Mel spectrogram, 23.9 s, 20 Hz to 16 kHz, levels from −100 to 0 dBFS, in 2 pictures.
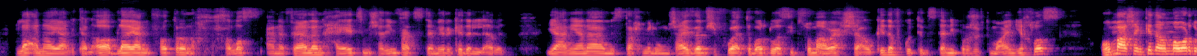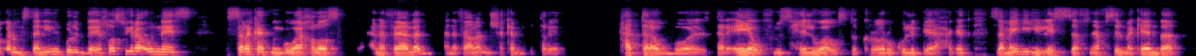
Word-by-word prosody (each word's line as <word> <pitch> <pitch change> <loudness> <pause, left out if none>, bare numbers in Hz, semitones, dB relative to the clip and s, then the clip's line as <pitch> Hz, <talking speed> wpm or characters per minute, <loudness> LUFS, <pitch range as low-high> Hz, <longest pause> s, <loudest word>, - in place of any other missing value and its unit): لأ، 130 - 0
أنا 110 -3 -2
يعني 100 -2 -1
كان 105 0 -5
آه، 130 - +3
قبلها 125 +1 +3
يعني 125 0 +3
بفترة 125 +1 -1
أنا - - -2
ح - - -20
خلاص - - -6
أنا 110 -1 -7
فعلًا 125 +5 +1
حياتي 125 +1 -4
مش 110 - -9
هتنفع 115 +4 -4
تستمر 115 +2 -6
كده 120 +1 -3
للأبد، 105 - -7 0.4
يعني 100 0 -1
أنا 115 0 0
مستحمل 110 +1 -7
ومش 110 0 -8
عايز 115 - +1
أمشي 125 0 +2
في - - -2
وقت 130 - +2
برضه 125 0 0
وأسيب 120 - -3
سمعة 125 -4 -1
وحشة 120 - -1
أو 100 0 -5
كده، - - -1
فكنت - - -10
مستني 120 0 -5
Project 115 +1 -12
مُعيّن 115 +2 -4
يخلص، 175 +8 -1 0.4
وهُم 210 - +5
عشان 185 -3 +7
كده 210 +2 +4
هُم 180 - +2
برضه 185 0 +9
كانوا 155 -3 +1
مستنيين 140 +5 -1
الProject 150 0 -2
ده - - 0
يخلص 180 +11 -1
ويرقّوا 185 -1 +4
الناس، 150 -3 -2 0.3
بس - - -4
أنا 170 +2 +6
كانت 165 -4 +1
من 130 -2 -1
جوايا 125 +4 +4
خلاص، 130 -1 +2 0.3
أنا 130 - -1
فعلًا، 130 - +2
أنا - - -7
فعلًا - - -2
مش 260 -2 -10
هاكمل 230 - -7
بالطريقة 195 - -11
دي، - - -28 0.5
حتى - - 0
لو 105 -1 +1 0.4
ترقية 125 0 +4
وفلوس 120 +3 -5
حلوة 125 -1 +1
واستقرار، 115 +3 -4
وكُلّ 125 0 -4
الجا 125 - -2
الحاجات 125 0 -6 0.2
زمايلي 155 +5 +1
اللي 130 -4 -1
لسّه 145 0 -3
في - - -13
نفس 130 0 -6
المكان 130 +4 +3
ده، - - +1
125 Hz, 200 wpm, -24 LUFS, 115-145 Hz, 0.5 s, برضه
